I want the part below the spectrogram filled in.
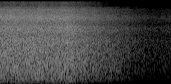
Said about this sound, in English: Behind me is a wonderful waterfall.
